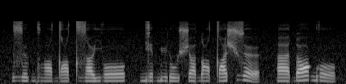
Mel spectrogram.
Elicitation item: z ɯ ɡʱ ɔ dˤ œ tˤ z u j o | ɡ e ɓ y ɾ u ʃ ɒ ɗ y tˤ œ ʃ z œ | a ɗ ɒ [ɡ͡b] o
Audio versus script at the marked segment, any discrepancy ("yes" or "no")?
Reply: yes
